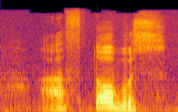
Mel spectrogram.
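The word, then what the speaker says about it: автобус: 그래서 그 버스를 보시면 아프토부스 할 때 또는 분명히 발음이 나야 됩니다. 강세가 있으니까요. 근데 그 앞에 있는 아가 문제거든요. 그 아의 경우에는 아라고 분명히 하지 않고 아프토부스 하면서 아와 어 사이에 이렇게 중간 정도의 소리를 내도 충분하다는 말씀입니다.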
